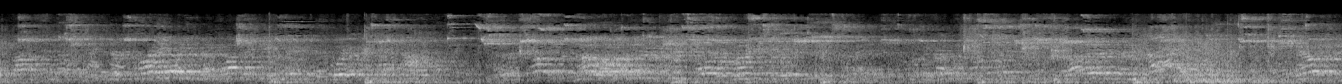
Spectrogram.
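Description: Spectators chatter nearby in an echoing hall.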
